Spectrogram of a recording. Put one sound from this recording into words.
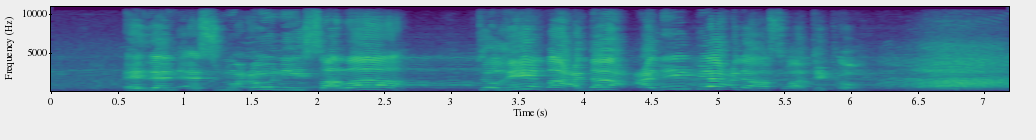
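A man declaims passionately into a microphone through loudspeakers.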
